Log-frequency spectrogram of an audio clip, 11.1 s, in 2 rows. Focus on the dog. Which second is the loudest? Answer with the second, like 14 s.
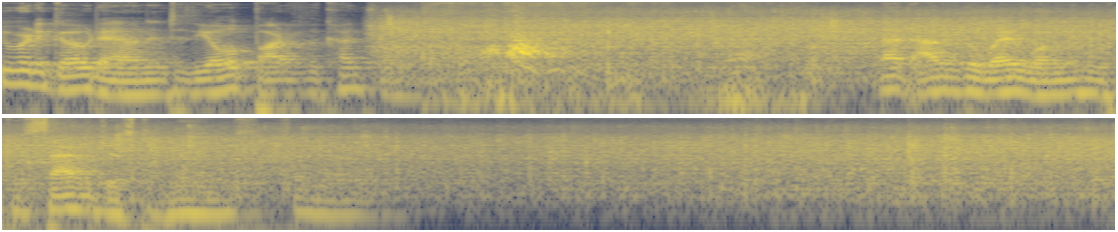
3 s.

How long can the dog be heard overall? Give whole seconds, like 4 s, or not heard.
2 s.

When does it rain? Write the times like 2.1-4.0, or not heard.
1.8-11.0.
